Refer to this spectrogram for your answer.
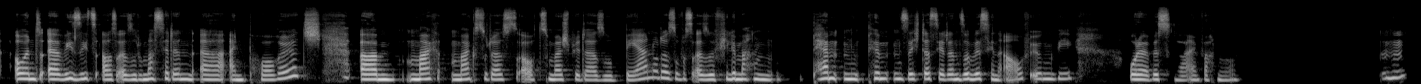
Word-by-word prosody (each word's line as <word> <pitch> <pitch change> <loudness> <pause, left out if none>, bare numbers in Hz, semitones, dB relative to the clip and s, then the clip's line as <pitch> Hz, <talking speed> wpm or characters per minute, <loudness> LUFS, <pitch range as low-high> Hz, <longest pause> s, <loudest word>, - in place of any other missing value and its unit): Und, 250 -1 +4
äh, 240 -1 +5
wie 260 +2 +4
sieht's 250 +2 +1
aus? 220 0 0
Also, 220 0 0
du 220 - -2
machst 250 +1 +2
ja - - +1
dann, 240 -2 +1
äh, 220 -1 -1
ein 215 -1 +1
Porridge. 280 - -1 0.4
Ähm, 230 -2 +7
mach 245 +3 +4
magst 235 +3 0
du - - -5
das 230 0 -2
auch 220 - -4
zum 230 - -2
Beispiel 225 0 -2
da 205 -1 -3
so 200 0 -4
Beeren 220 +10 -4
oder 300 -2 0
so 255 -3 -4
was? 245 - -2
Also, 220 0 +1
viele 240 +3 0
machen 230 -2 0 0.3
pämpen 250 -3 +1
pimpen 265 -1 -1
sich 245 -1 -1
das 255 0 0
ja 235 - 0
dann 235 0 +1
so 245 +1 +2
bisschen 240 -3 0
auf 250 +5 -6
irgendwie, 255 +2 -4 0.5
oder 230 -2 +3
bist 230 0 -1
du - - -7
da 195 - -7
einfach 210 +1 -8
nur 210 +1 -7 1.4
Mhm. 300 +7 -4
235 Hz, 200 wpm, -22 LUFS, 220-255 Hz, 1.4 s, Ähm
